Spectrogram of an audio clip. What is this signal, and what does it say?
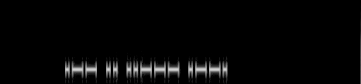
Morse code, heard as a keyed tone, about 36 wpm, 700 Hz. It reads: WI2P
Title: USA Call Signs - 4 Characters - 4x Character Spacing - 35wpm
